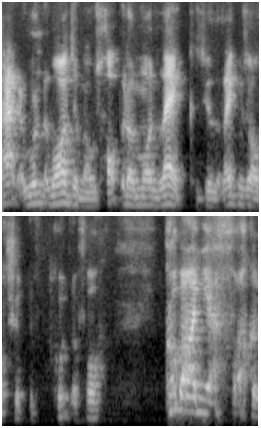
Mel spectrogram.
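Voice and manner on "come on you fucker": mock wild, shrill, very high-pitched lunatic scream. Retelling hopping toward the attackers, imitating own screaming. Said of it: "screaming at them".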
